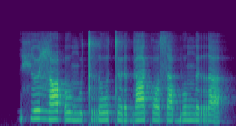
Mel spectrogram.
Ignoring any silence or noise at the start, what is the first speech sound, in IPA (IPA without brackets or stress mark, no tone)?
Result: ç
